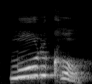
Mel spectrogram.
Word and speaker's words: মূর্খ: মূর্খ, মূর্খ, মূর্খতা।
